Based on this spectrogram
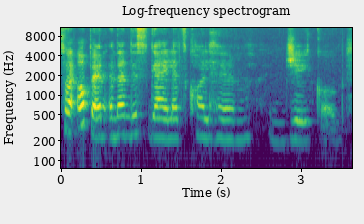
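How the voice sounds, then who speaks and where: Noticeable background noise runs under this woman's fairly high-pitched voice. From Kenya, Nairobi. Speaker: beauty vlogger. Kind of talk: storytime vlog. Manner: casual, animated.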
